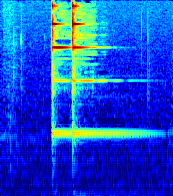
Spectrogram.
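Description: A bell is struck twice in quick succession, and the second strike leaves a clear ringing tone that fades slowly, moderately close, with no talking.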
